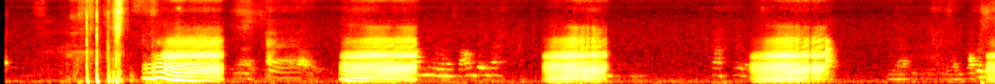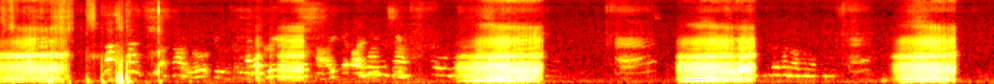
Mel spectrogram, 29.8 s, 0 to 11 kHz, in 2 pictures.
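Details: Loud, rough, rhythmic snores from a sleeping cat, about 19 to 20 breaths a minute: snoring.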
